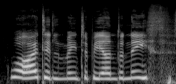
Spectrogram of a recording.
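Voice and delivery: high, small, plaintive voice; sad little Piglet. A narrator's reading. Piglet answering Pooh's apology, sad and squeaky. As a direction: plead it sadly in a high voice. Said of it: "said Piglet sadly".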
